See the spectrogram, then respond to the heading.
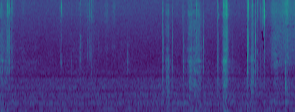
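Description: A black ballpoint pen writes lines of text on a white paper sheet resting on a wooden desk, scratching across the paper. A soft, steady low hum sits underneath, and after a quiet start the short, bright scratching strokes come in irregular bursts toward the end.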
